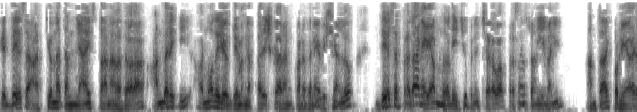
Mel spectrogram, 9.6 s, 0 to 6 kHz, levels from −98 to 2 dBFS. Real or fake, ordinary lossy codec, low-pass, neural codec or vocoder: fake; MP3, 24 kbps; 5.4 kHz; codec, 24 kHz, 1.5 kbps, HILCodec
